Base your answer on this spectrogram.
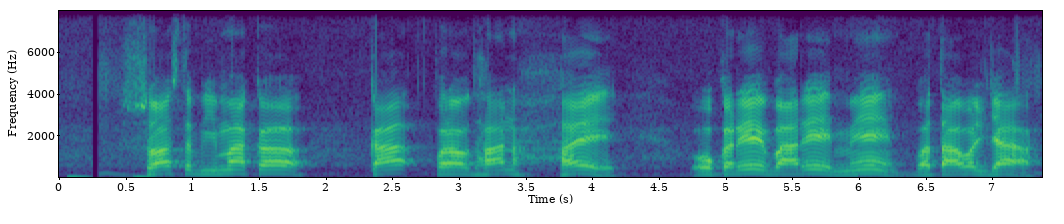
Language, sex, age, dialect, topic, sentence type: Bhojpuri, male, 31-35, Western, agriculture, question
